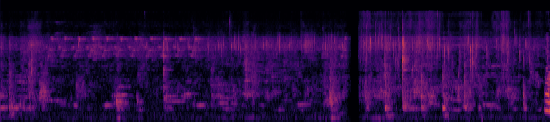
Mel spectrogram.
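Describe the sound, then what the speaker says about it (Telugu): Water is poured into a pan of tomato and potato curry, a moderately faint splashing trickle with brief breaks, while birds chirp faintly in the background. "కొద్దిగా వాటర్ వేసుకుందాము అడగంటుకోకుండా"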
